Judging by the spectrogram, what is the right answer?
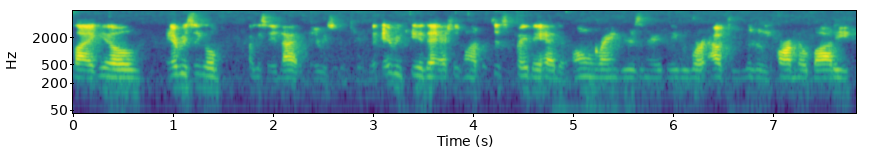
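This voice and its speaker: Fast-talking husky man in his thirties. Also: mid-range voice, flat delivery, sharp tone, poor audio. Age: 30s. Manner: laid-back, frequent "you know" fillers. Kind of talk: casual chat.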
